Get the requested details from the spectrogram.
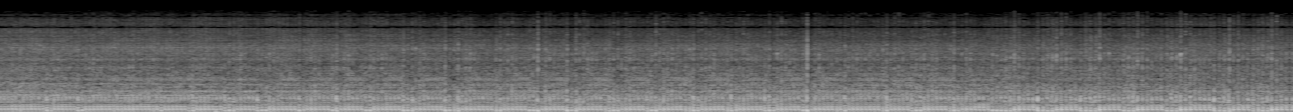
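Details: Murray riding mower, first use of the year after long shed storage with a mice nest in the engine, filter unchanged, owner reported surging: single-cylinder engine thumping at an even, steady beat without cutting out; ran normally.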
